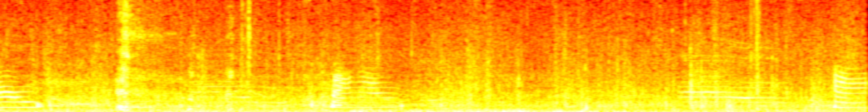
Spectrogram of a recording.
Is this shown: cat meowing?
yes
